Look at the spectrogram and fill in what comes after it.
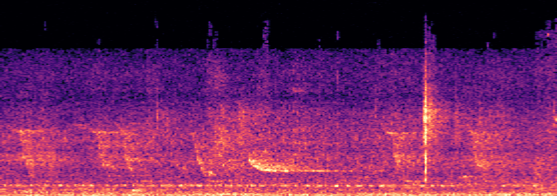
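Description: Faint forest ambience: bird calls, high whistles that drop in pitch, repeating several times over a faint steady whine. A single sharp click about four seconds in.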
